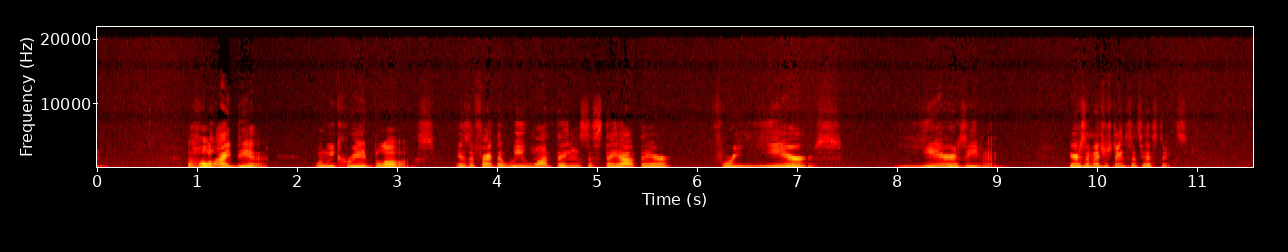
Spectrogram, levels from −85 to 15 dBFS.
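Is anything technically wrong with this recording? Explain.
No, nothing is technically wrong: the only thing beneath the speech is the room's own background noise, sitting about 35 dB down and belonging to the recording rather than the system.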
